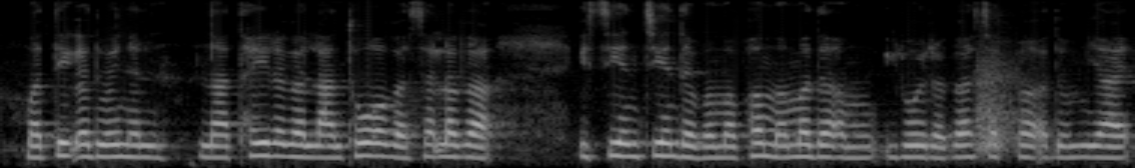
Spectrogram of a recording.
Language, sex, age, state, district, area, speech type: Manipuri, female, 30-45, Manipur, Bishnupur, rural, spontaneous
